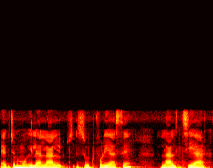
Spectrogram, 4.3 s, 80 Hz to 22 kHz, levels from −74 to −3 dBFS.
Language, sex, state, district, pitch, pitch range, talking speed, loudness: Bengali, female, Assam, Hailakandi, 200 Hz, 190-210 Hz, 125 wpm, -12 LUFS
